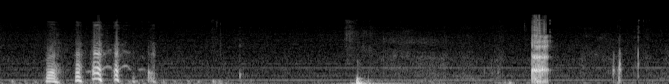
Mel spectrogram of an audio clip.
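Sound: burp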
